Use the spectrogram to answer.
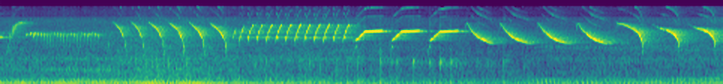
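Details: Training song of a Russian canary in flute style: a held whistle, quick descending sweeps, a rapid buzzy trill, then slow swooping whistles repeated about twice a second.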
